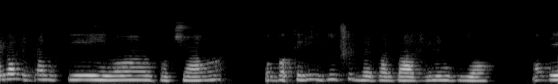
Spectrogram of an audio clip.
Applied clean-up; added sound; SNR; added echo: neural mask model DeepFilterNet 3.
